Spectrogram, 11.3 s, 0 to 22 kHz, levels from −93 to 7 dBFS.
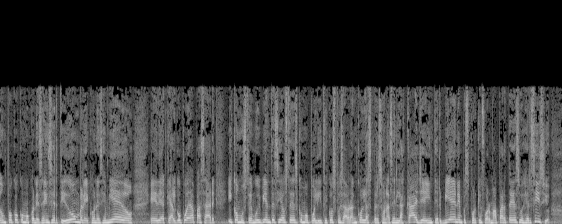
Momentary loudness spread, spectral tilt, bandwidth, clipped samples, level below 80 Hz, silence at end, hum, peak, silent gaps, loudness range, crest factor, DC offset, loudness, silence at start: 3 LU; -4.5 dB/octave; 14 kHz; under 0.1%; -54 dBFS; 0 s; none; -4 dBFS; none; 1 LU; 12 dB; under 0.1%; -17 LUFS; 0 s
